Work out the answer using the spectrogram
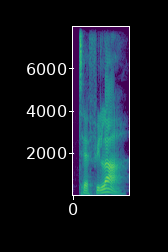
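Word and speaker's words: תפילה: Another word, tefillah, tefillah, tefillah. See how quickly I have to pronounce that short E?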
